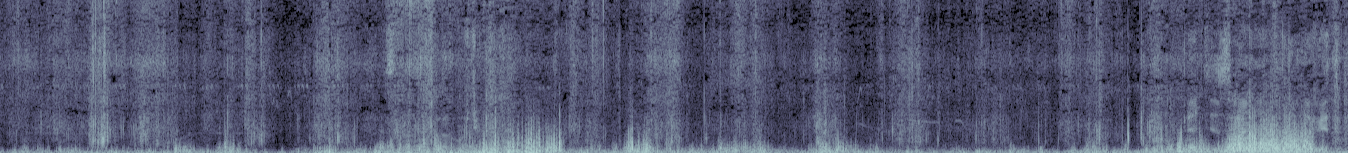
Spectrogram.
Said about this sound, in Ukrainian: Тепер опять вітер.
